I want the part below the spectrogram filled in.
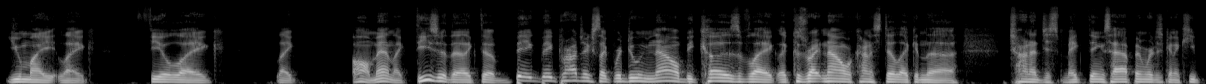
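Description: A man's voice: medium pitch, moderate pace, a little mellow, no room sound, clean studio sound. A man hosting a podcast in casual chat, laid-back and full of slang. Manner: laid-back, heavy on slang like bro and dude. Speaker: podcast host.

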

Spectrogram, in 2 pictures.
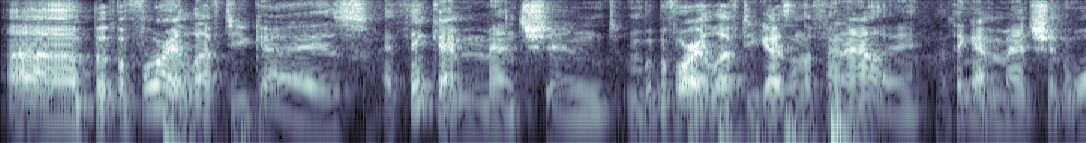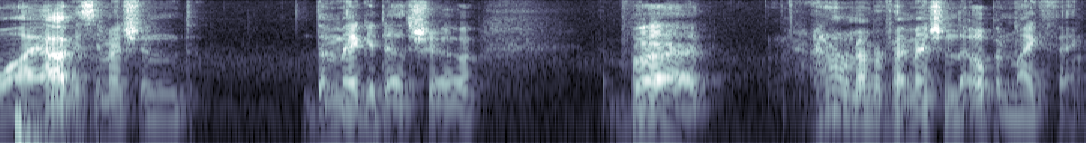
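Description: A man's voice: on the low side, normal speed. A young man hosting his own podcast, talking casually in a rambling, chatty way full of fillers and restarts. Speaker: podcast host. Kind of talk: casual solo podcast monologue.

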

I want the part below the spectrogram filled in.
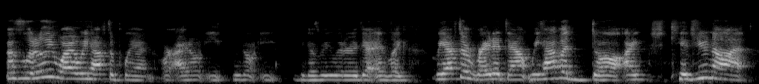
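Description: Bright-voiced young woman, frank and relaxed. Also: a little high, fast, few pauses. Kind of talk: casual chat.

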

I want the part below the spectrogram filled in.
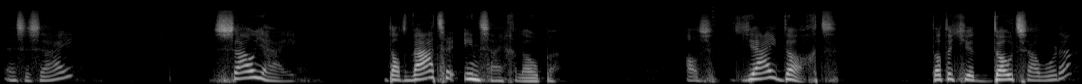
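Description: A Dutch woman preaching a sermon in church, telling a story with animated bursts of energy. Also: medium pitch, slow pace, long pauses, no echo, clean studio sound. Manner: animated, bursts into loud cheering when acting out the story. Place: church hall.

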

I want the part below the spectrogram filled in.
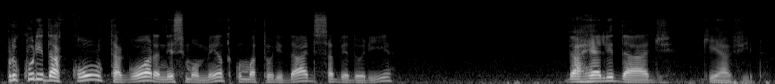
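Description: Man, guided meditation, soft-spoken, reflective, very slow pace, warm mellow tone. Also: mid-range voice, very animated.

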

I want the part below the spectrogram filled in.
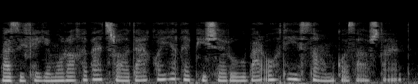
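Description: A woman reading a novel in steady whispered audiobook narration, her voice very breathy and airy. The recording sounds dull and lo-fi. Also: lowish voice.

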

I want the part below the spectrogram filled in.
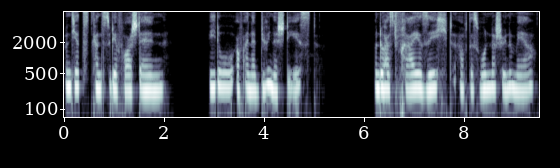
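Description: A woman narrating a guided bedtime sleep meditation in a soothing, gentle, breathy voice that often nears a whisper. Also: on the high side, little pitch movement, slow, no room sound, clean studio sound. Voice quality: breathy, soft.

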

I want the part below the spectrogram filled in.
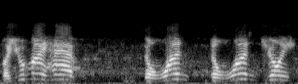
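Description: A man's voice: high-pitched, animated, a little slow. A man calling in on a prison phone line to a podcast, talking in blunt street slang and rambling through complaints. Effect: on a prison phone call. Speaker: inmate calling in. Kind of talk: casual phone chat. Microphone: prison payphone handset. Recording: muffled prison phone line, faint hiss.

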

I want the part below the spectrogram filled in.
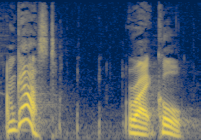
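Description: Animated young man, London roadman accent. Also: fairly high pitch, extremely slow, husky. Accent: London, urban roadman slang. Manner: animated London roadman talk, slangy and jokey. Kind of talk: casual banter, reading out online comments.

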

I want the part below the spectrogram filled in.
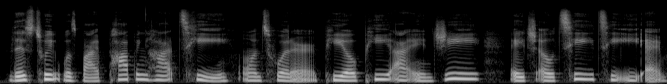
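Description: A woman hosting a solo podcast with a congested, stuffy-nosed voice, speaking in an earnest, measured, scripted way. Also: on the low side, dark tone, dry recording, studio quality. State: congested from allergies, trouble breathing. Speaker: podcast host.

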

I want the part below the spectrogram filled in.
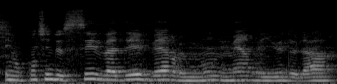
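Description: A woman's voice: mid-range voice, steady tone, moderate pace, mellow. Female co-host, teasing banter; echoey room. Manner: playful, teasing. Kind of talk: casual chat. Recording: roomy echo with music.

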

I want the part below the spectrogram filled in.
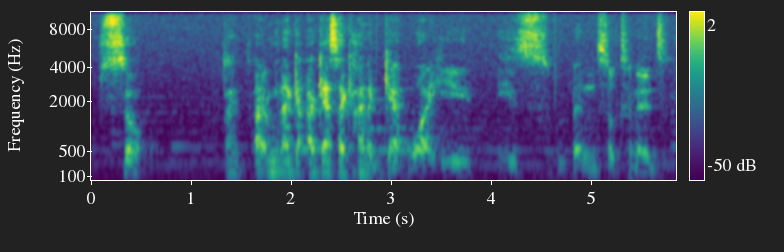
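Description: A player in a tabletop game, thinking out loud in a slightly hesitant way. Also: medium pitch, expressive, a little slow, over music. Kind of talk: casual tabletop game play.

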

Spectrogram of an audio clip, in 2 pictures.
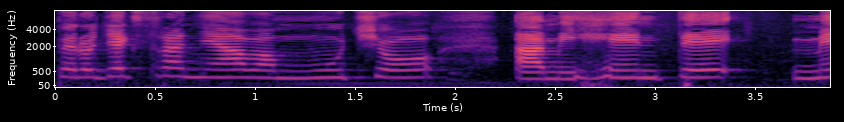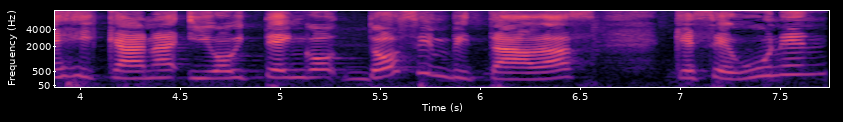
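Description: Bright high-voiced woman radio host. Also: slow pace. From Venezuela. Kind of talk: casual studio chat. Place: radio studio.

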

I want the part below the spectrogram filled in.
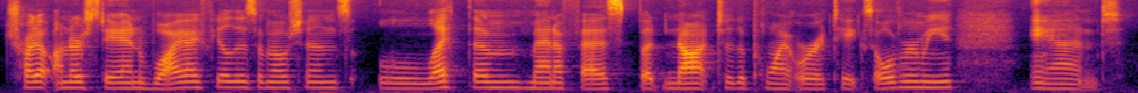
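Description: Casting: woman podcast host, slightly low voice, earnest and reflective, casual solo talk. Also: flat delivery, measured pace. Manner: reflective, earnest, self-correcting.

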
